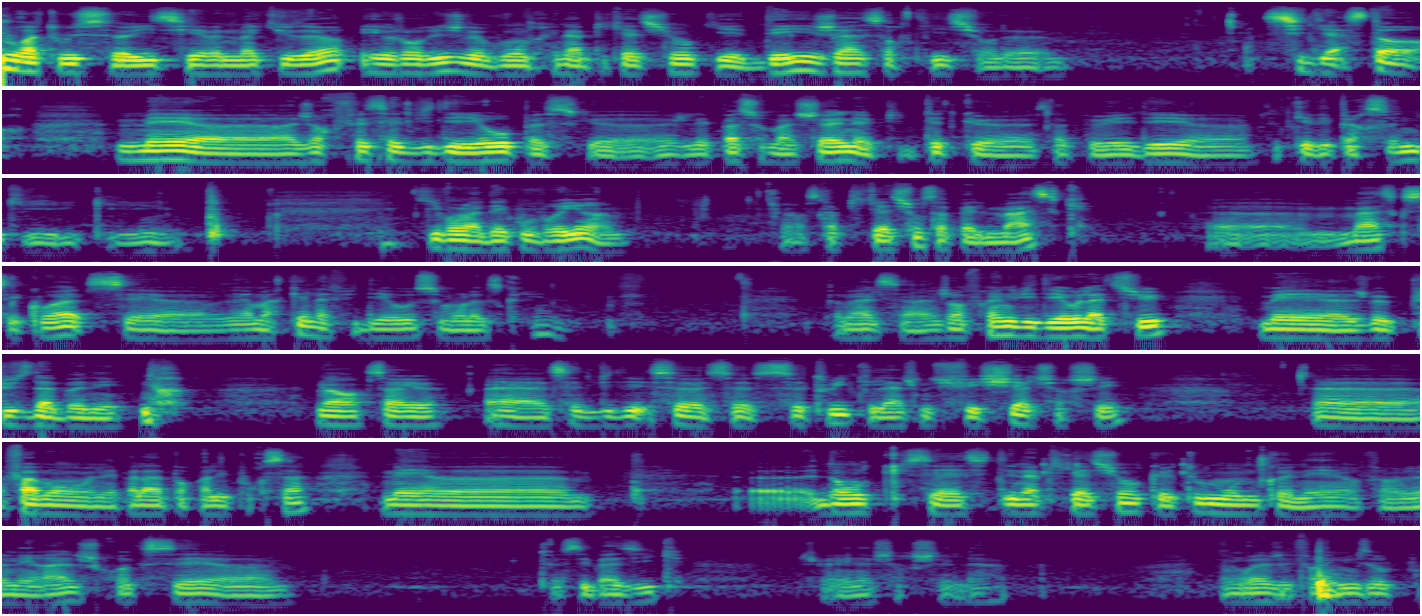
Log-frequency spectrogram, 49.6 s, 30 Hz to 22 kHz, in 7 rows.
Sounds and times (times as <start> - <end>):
Speech: 0.0 - 5.4, 6.2 - 15.4, 16.2 - 17.4, 18.0 - 24.1, 25.4 - 34.0, 34.8 - 38.4, 39.1 - 44.0, 45.2 - 47.6, 48.6 - 49.6.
